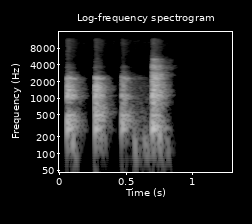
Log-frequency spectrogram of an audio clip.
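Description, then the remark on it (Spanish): Four quick, evenly spaced, sharp knocks on a door, the last one a little louder, followed by silence. “El pecado, Toca la puerta.”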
